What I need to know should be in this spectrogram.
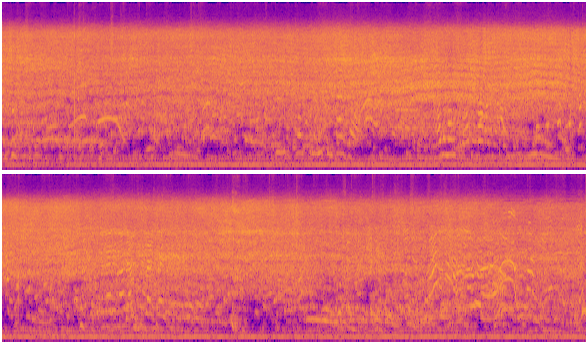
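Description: A large outdoor crowd chatters with many voices at once.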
